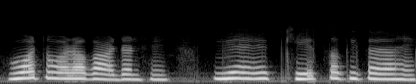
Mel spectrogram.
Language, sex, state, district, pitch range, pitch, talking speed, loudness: Hindi, female, Madhya Pradesh, Bhopal, 240-275 Hz, 260 Hz, 145 wpm, -13 LUFS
